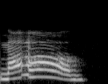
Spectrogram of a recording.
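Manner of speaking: loud scream. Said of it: "And I screamed".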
